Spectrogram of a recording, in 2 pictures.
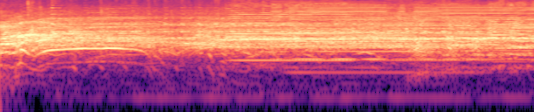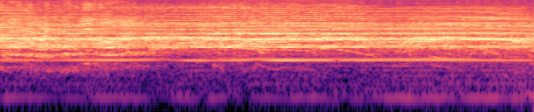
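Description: Audience cheering and screaming loudly in reaction to a pageant contestant's answer, with a whooping scream near the start and a long steady tone held over the crowd noise.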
